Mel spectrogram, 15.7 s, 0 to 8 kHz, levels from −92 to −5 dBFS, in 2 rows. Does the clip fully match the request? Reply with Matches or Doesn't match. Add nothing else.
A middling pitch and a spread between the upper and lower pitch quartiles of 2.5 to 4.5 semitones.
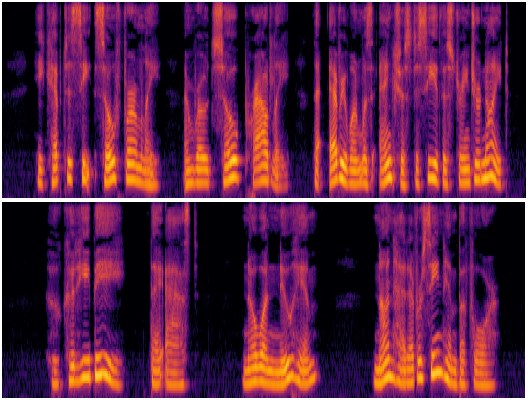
Doesn't match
